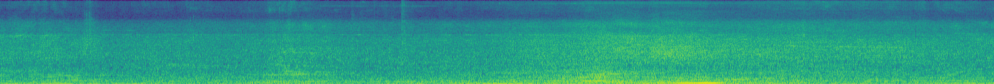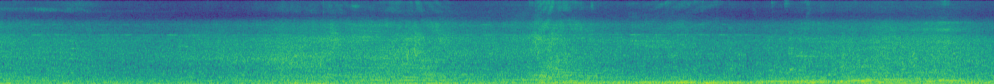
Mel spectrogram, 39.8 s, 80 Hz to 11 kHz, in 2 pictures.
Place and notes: Liaoning St., Zhongshan Dist. - in the streets
Traffic Sound, Walking in the streets, Various shops sound
Taipei City, Taiwan, 2 May 2014, 12:06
